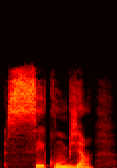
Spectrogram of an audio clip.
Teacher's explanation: For the absolute easiest, most informal way to ask a price, just rely on raising the tone of your voice at the very end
